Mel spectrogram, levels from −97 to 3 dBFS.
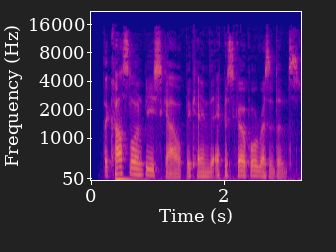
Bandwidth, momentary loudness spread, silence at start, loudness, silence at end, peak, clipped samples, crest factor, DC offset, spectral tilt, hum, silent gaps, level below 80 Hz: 16 kHz; 7 LU; 0.1 s; -36 LUFS; 0 s; -16 dBFS; under 0.1%; 20 dB; under 0.1%; -3.5 dB/octave; none; none; -60 dBFS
